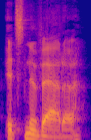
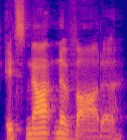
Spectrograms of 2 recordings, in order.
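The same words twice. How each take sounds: First: Nevada with a short a like cat, Nev-A-da; Nevada with the flat a; right Nevada. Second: Nevada with a broad ah in the middle, Nev-AH-da; Nevada mispronounced with a long ah; wrong Nevada. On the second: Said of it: "Don't say Nevada". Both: Shown as a demonstration.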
